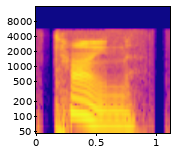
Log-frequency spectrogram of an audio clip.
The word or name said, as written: Tine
